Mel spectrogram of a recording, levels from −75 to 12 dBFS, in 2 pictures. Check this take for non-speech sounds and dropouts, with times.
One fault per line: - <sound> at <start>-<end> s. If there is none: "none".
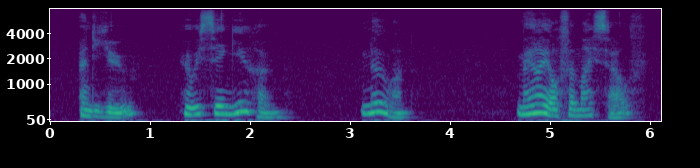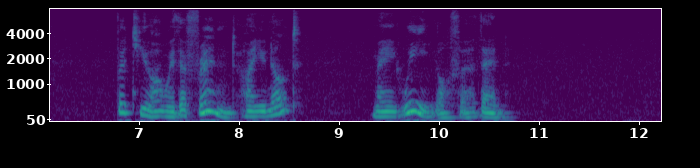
none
